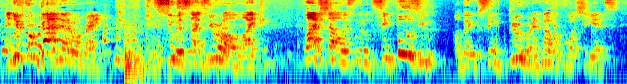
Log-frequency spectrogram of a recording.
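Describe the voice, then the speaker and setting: A man's voice: sits high, big pitch swings, normal speed. A young man playing a mocking, smug Death in an amateur stage play, with a sardonic, taunting delivery. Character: mocking, smug hooded Death, male, bargaining for souls. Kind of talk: theatrical stage acting. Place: indoor theatre stage. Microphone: distant audience camera. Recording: echoey theatre stage from far off, faint noise.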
